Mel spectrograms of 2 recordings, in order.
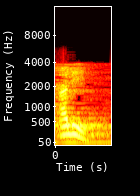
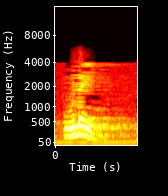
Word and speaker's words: Ulayy: Biasanya kalau ain lam ya itu lisan kita akan membaca Ali. Tapi ini khusus nama ini bukan Ali bacanya, dibaca Ulay.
